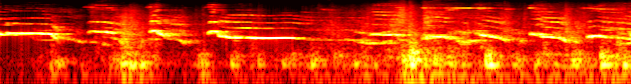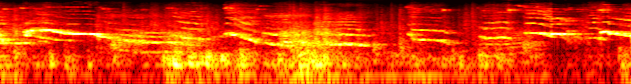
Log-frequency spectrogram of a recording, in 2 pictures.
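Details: Kennel-bred American Staffordshire Terriers whining and yelping together: clear tonal cries that bend and fall in pitch, overlapping in busy clusters with brief pauses, a faint background murmur underneath.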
